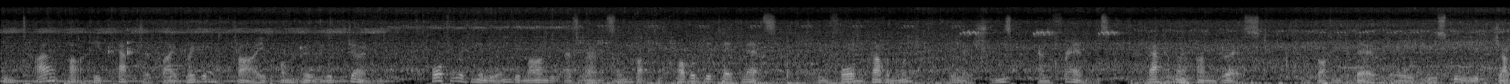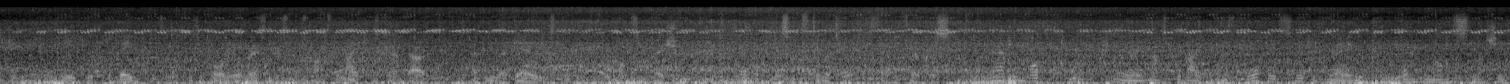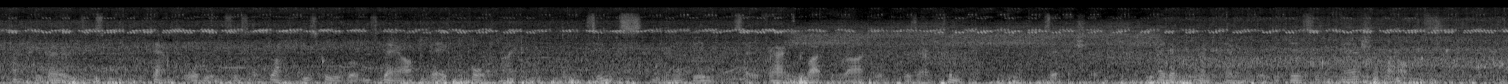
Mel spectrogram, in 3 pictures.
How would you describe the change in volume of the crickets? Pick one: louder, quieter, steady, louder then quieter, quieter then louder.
louder.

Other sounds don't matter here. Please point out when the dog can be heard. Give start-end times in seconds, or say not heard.
not heard.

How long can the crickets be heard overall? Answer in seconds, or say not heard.
45 s.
